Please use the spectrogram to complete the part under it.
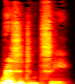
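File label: "residency", British English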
